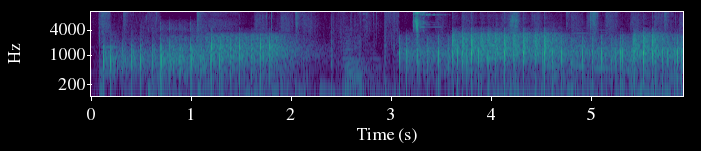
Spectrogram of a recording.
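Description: Automatic gunfire in the mobile battle-royale game PUBG Mobile, rapid bursts of loud shots in quick rhythmic succession, a short lull, then another sustained stream of fire.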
